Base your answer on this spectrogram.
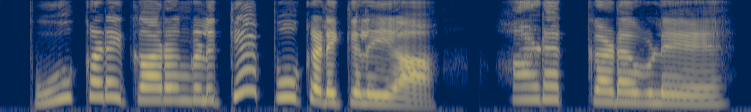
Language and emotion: Tamil, surprised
